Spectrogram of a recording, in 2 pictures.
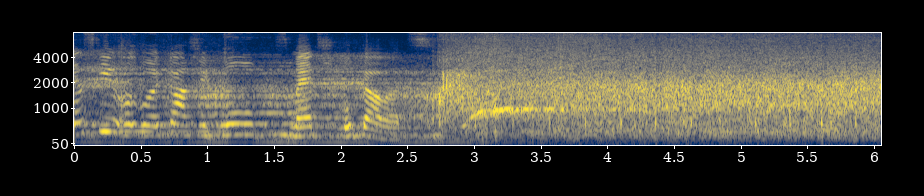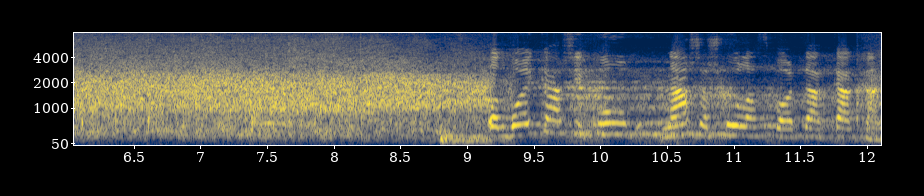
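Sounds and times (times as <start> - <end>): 
speech: 0.2 - 2.8, 9.2 - 12.1
crowd applause welcoming a women's volleyball team: 2.7 - 9.2.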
